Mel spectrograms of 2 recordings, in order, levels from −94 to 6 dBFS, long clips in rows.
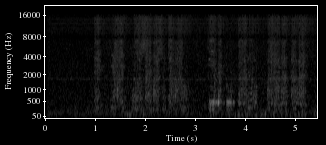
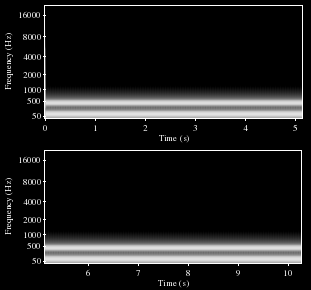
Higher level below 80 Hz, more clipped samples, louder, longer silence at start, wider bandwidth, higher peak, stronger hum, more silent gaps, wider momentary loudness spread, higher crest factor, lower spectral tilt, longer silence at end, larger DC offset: second, under -90 dBFS vs -56 dBFS; neither; second, -63 LUFS vs -9 LUFS; about the same, 0.05 s vs 0 s; first, 16.5 kHz vs 0.5 kHz; second, -44 dBFS vs -2 dBFS; neither; neither; first, 5 LU vs 0 LU; first, 22 dB vs 6 dB; second, -1 dB/octave vs -20.5 dB/octave; about the same, 0 s vs 0 s; neither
